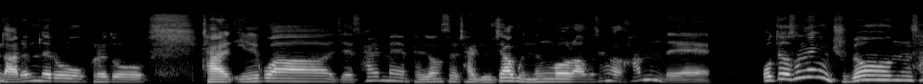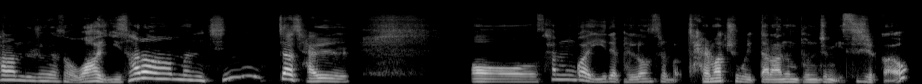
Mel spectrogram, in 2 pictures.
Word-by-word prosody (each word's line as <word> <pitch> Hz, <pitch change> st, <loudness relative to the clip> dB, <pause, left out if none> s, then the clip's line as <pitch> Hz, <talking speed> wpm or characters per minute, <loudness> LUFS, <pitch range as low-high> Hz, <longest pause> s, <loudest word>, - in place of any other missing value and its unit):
나름대로 145 Hz, 0 st, +2 dB
그래도 120 Hz, -2 st, -3 dB, 0.5 s
잘 125 Hz, -1 st, +7 dB
일과 140 Hz, +1 st, +3 dB
이제 110 Hz, 0 st, -10 dB
삶의 175 Hz, +3 st, -9 dB
밸런스를 130 Hz, +2 st, -6 dB
잘 120 Hz, -3 st, -5 dB
유지하고 145 Hz, +7 st, +3 dB
있는 125 Hz, +3 st, -7 dB
거라고 130 Hz, -2 st, +4 dB
생각하는데 145 Hz, -, -7 dB, 0.5 s
어때요? 185 Hz, +8 st, +3 dB
선생님 310 Hz, -, -2 dB
주변 200 Hz, +7 st, +1 dB
사람들 190 Hz, -2 st, 0 dB
중에서 150 Hz, -4 st, -6 dB
'와 140 Hz, +5 st, +4 dB
이 115 Hz, -2 st, -6 dB
사람은 245 Hz, -, +4 dB
진짜 315 Hz, -, 0 dB
잘 140 Hz, -, -1 dB, 1.2 s
어 125 Hz, -2 st, +2 dB
삶과 220 Hz, -, -2 dB
일의 130 Hz, +2 st, -5 dB
밸런스를 125 Hz, +1 st, -7 dB
마 -, -, -13 dB
잘 130 Hz, -, -1 dB
맞추고 150 Hz, -3 st, +1 dB
있다.'라는 115 Hz, +1 st, -1 dB
분 110 Hz, 0 st, -6 dB
좀 115 Hz, +1 st, -4 dB
있으실까요? 295 Hz, -, -3 dB
140 Hz, 260 characters per minute, -25 LUFS, 120-190 Hz, 1.2 s, 잘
